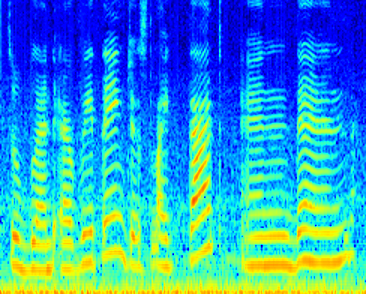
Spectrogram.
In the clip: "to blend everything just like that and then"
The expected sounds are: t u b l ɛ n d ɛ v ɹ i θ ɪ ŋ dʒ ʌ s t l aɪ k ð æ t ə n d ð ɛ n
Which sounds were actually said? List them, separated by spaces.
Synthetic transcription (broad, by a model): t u b l ɛ n d ɛ v ɹ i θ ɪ ŋ dʒ ʌ s t l aɪ k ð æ t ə n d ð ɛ n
